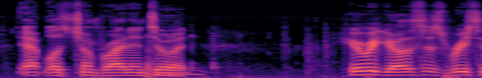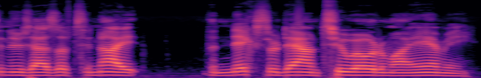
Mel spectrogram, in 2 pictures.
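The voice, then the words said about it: Hoarse, strained voice. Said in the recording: “what's up with ... voice right now? ... I kind of lost my voice a little bit ... Just absolutely screaming at the TV”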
